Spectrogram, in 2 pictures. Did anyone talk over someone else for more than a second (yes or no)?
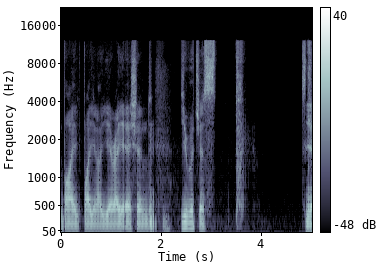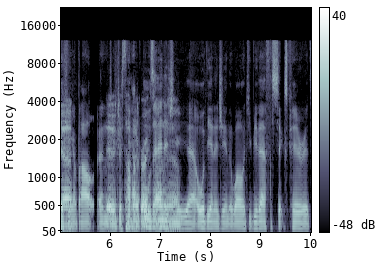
yes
